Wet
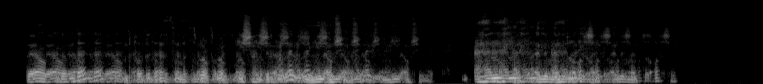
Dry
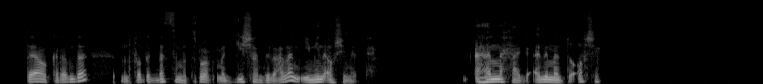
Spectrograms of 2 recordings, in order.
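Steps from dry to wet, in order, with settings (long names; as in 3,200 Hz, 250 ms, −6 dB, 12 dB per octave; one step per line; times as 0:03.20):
pitch shifter swept by a sawtooth +3.5 semitones, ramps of 1,023 ms
low-pass that shuts in the quiet parts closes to 1,800 Hz, open at −28 dBFS
flat-topped bell 1,300 Hz −10 dB
multi-tap delay 155/172/376/547/590/764 ms −16.5/−5/−9.5/−18/−19/−8 dB
level +5 dB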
